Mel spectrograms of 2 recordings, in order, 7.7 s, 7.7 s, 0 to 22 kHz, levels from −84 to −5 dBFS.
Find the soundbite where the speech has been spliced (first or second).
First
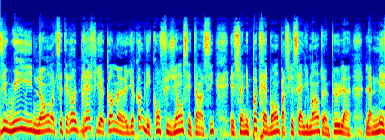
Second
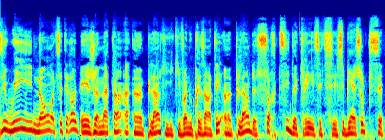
second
